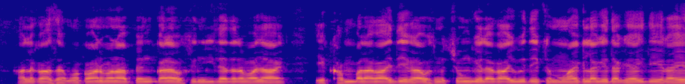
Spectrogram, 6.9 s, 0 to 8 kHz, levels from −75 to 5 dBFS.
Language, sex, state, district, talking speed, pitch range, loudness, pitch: Hindi, male, Maharashtra, Nagpur, 235 wpm, 135-145 Hz, -22 LUFS, 140 Hz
